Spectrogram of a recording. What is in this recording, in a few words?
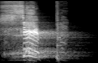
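Attack Corrupted Sprouts, en; Dialog; Battle Barks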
